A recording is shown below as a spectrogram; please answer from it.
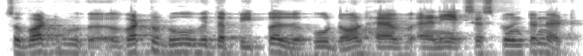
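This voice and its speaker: Halting Pakistani man giving a talk. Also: mid-range voice, steady tone, a bit bright. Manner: halting, many filler pauses. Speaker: conference speaker. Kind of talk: conference talk.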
